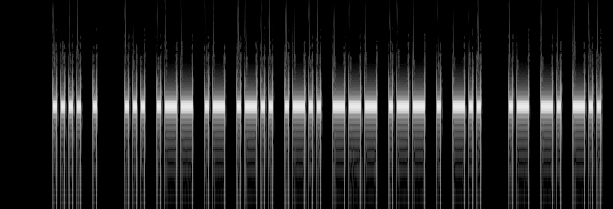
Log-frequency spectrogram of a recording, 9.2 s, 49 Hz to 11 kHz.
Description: Morse code, heard as a keyed tone, about 20 wpm, 700 Hz. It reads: HE SWALLOWED AND
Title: A Sound Of Thunder 20wpm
